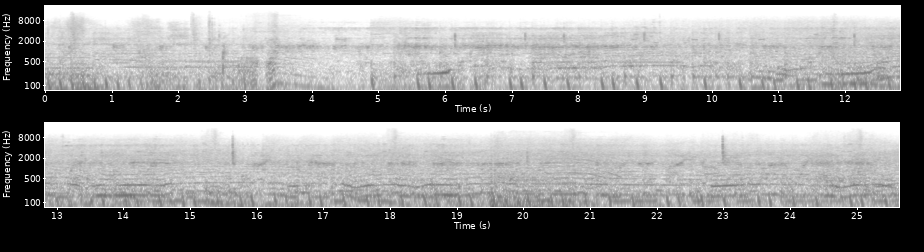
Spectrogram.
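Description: Motorbike riding in the video game Trials Evolution: continuous revving engine with shifting pitch, tire noise and game effects, loud and sustained throughout, with faint talk underneath.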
